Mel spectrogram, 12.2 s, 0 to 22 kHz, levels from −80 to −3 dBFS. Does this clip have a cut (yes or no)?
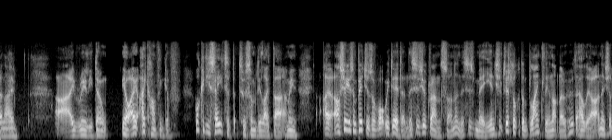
no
